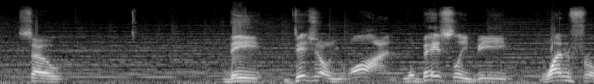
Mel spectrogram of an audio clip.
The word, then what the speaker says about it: yuan: now have a cyber is it yuan is that how they say it yuan i believe yeah the yuan yeah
